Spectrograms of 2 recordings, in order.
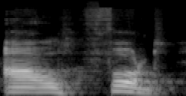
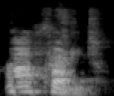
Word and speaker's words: Alford: Now it's spelled Alford, but if you call it Alford, you get hung, drawn, and quartered. It's Afford. You don't pronounce the L.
